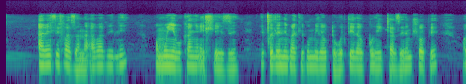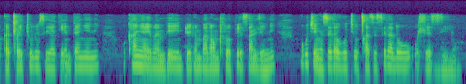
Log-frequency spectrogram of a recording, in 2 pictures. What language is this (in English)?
North Ndebele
